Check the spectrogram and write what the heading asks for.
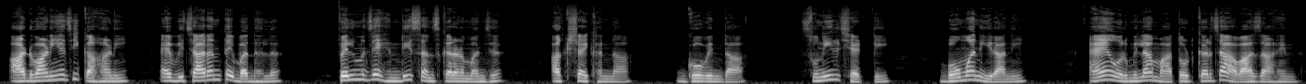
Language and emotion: Sindhi, neutral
